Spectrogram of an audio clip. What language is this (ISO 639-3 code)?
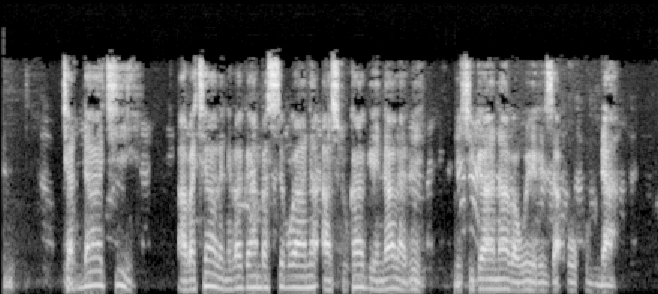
lug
